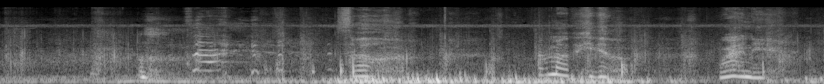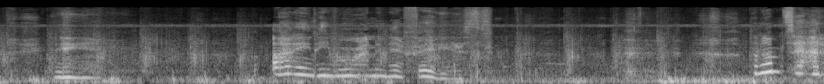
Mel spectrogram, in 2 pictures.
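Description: A young woman talks breathlessly, close up.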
